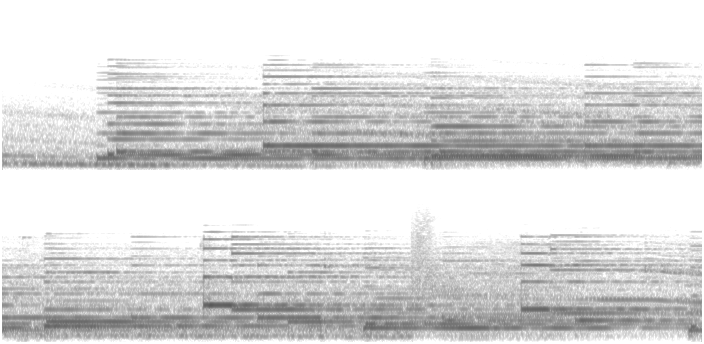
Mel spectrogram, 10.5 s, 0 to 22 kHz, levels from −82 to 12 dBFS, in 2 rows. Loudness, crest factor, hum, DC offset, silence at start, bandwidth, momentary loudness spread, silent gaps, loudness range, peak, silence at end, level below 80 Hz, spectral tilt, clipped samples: -31 LUFS; 14 dB; none; under 0.1%; 0 s; 7.2 kHz; 5 LU; none; 1 LU; -16 dBFS; 0 s; -78 dBFS; -7 dB/octave; under 0.1%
